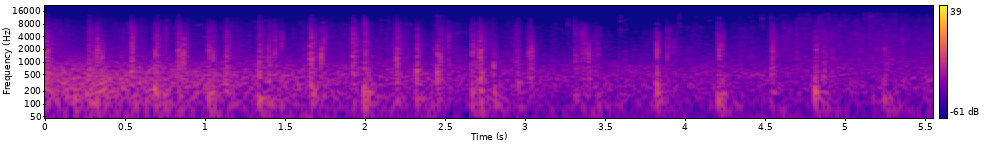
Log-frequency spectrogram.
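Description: Footsteps crunch on gravel at a walking pace.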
